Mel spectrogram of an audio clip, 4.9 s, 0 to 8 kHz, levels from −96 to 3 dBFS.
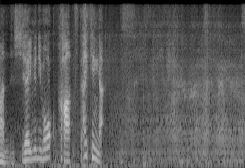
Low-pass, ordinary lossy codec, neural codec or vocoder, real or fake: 7.2 kHz; none; codec, 16 kHz in and 24 kHz out, 0.6 kbps, FocalCodec, streaming, 4096 codes; fake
